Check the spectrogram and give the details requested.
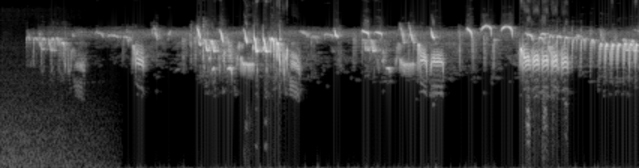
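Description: Songbirds singing: a busy run of quick chirps, whistles and trills that starts suddenly just after the beginning.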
